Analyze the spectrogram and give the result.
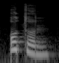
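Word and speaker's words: قطن: And as you know, in Lebanese, mostly we do not pronounce the letter qa. So we do not say the qaf letter. We swap it for the glottal stop. So we say mesh, mesh, otun.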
